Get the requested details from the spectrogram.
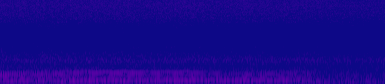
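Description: Loudspeakers play a deep, steady hum that suddenly stops.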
